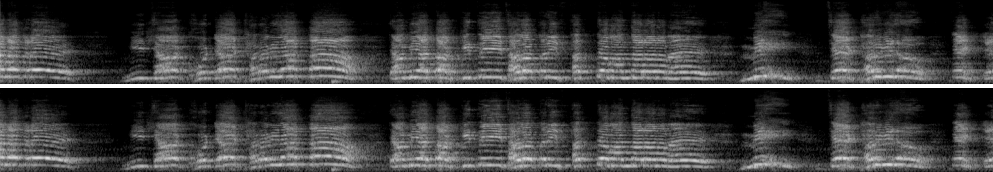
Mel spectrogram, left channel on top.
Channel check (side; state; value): both; normal; correlation 0.44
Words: नजरेत मी ज्या खोट्या ठरविल्यात ना, त्या मी आता किती झालं तरी सत्य मानणारा नव्हे. मी जे ठरविलं ते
